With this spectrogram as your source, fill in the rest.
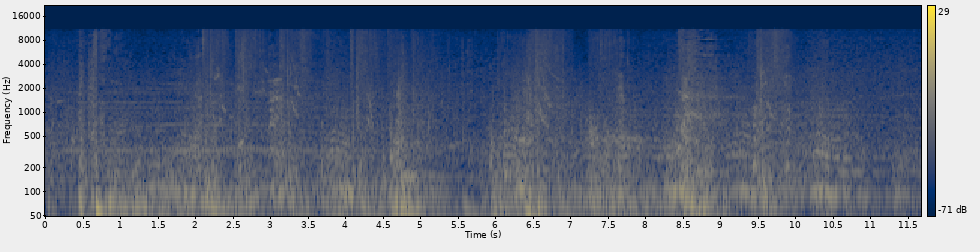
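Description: Energy blades clash with sharp, crackling hits.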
